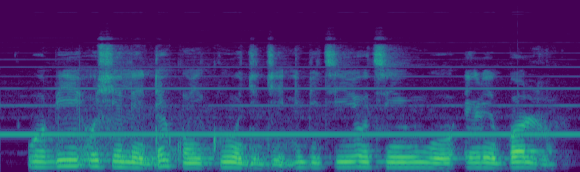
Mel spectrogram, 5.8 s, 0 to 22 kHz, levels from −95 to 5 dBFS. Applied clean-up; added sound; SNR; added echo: none; Wind instrument, woodwind instrument; 15 dB; none.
